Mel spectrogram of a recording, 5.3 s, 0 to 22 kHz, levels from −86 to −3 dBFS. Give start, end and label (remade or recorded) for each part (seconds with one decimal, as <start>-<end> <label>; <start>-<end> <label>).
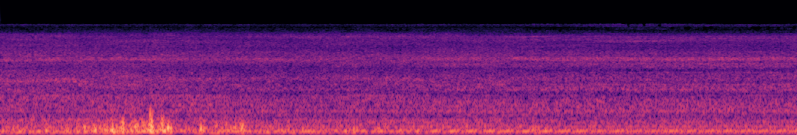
0.0-3.5 remade; 3.5-5.3 recorded

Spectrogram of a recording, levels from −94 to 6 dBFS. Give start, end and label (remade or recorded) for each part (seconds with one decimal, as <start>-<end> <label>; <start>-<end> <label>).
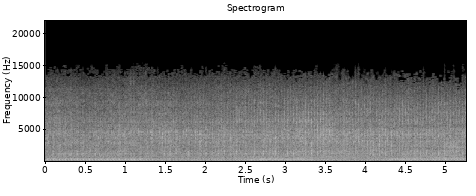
0.0-3.6 recorded; 3.6-4.4 remade; 4.4-5.3 recorded

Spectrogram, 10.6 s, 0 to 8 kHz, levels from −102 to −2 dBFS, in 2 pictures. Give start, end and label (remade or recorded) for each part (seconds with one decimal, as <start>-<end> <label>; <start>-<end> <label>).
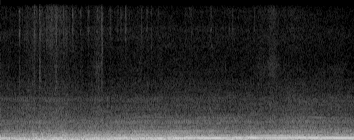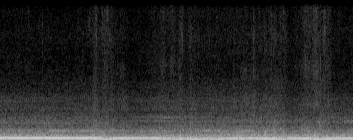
0.0-10.6 remade

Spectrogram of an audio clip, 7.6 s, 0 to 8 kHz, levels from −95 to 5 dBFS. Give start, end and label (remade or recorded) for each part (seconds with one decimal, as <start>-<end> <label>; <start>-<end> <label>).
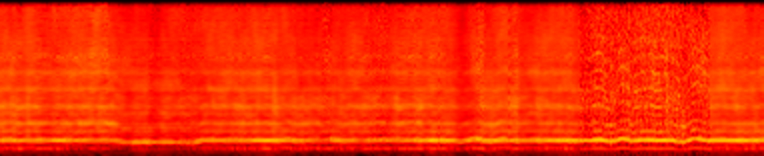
0.0-5.8 remade; 5.8-7.1 recorded; 7.1-7.6 remade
